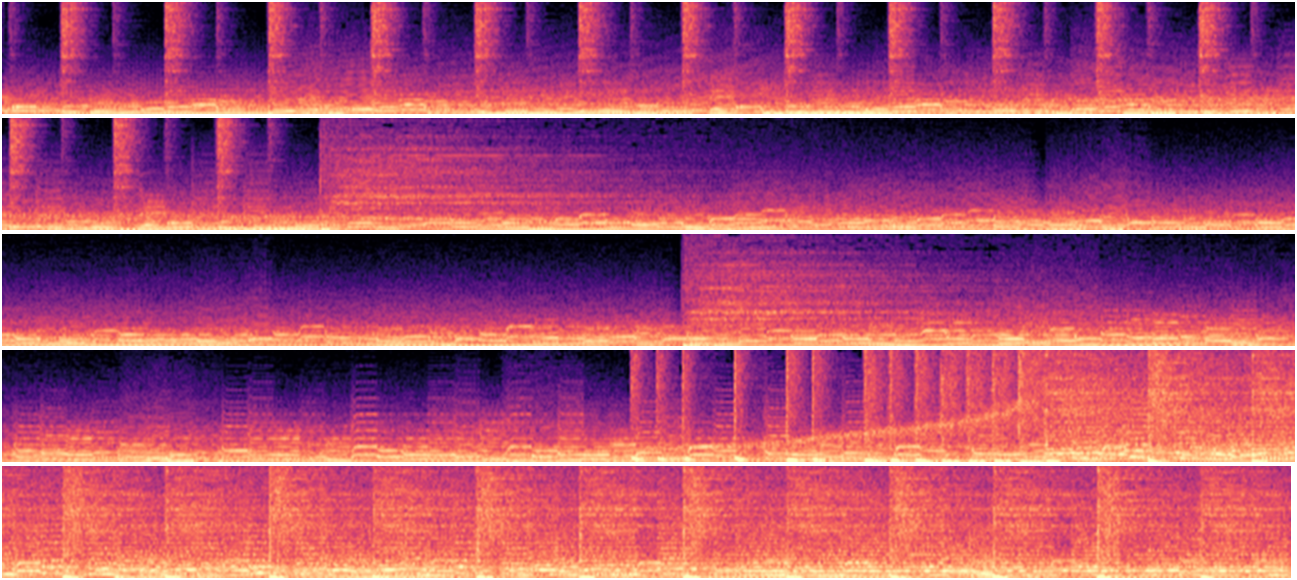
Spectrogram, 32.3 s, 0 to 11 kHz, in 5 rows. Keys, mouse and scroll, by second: 2.4-17.0 drag, 17.2-27.6 drag, 29.8-32.3 alt+drag.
